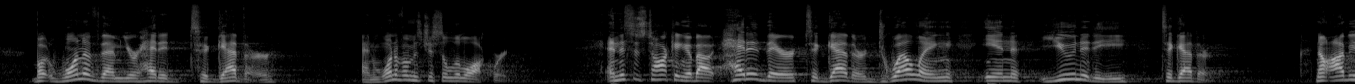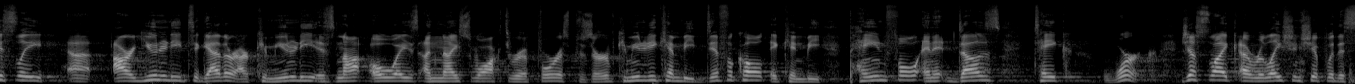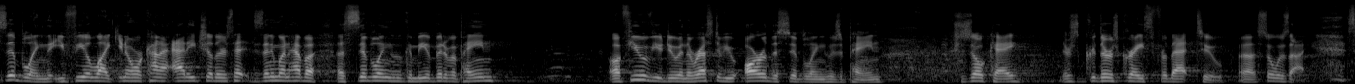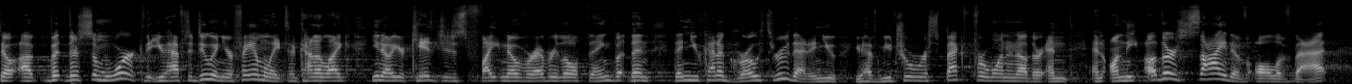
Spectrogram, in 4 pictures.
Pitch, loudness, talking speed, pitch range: 165 Hz, -32 LUFS, 200 wpm, 145-185 Hz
